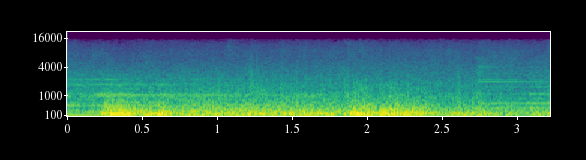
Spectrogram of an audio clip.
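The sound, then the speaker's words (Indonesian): Heavy winter rain pours down steadily without a break, a dense, continuous wash of sound with a deep rumbling undertone like a passing storm. No one speaks. “Musim dingin pun tiba, hujan turun tak henti-henti.”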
